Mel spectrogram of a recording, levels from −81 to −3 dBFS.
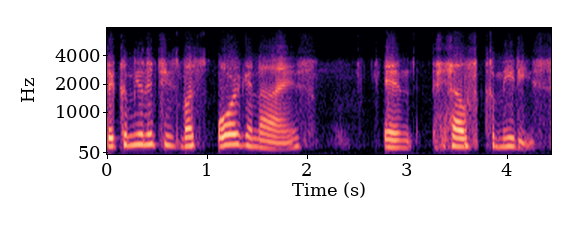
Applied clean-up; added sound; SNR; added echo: none; none; none; none.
